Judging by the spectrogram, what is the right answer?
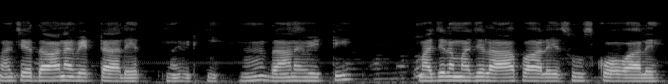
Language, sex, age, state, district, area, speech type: Telugu, female, 45-60, Telangana, Jagtial, rural, spontaneous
